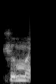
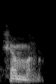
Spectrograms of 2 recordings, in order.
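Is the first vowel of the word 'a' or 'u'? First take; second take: u; a. First: The first vowel is a 'u' sound. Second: The first vowel is an 'a' sound. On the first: The speaker calls it wrong. "शुम्मा नहीं" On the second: The speaker calls it right.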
